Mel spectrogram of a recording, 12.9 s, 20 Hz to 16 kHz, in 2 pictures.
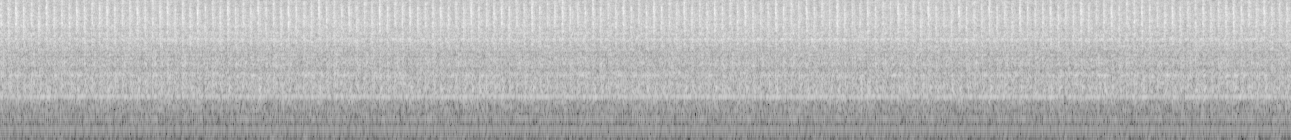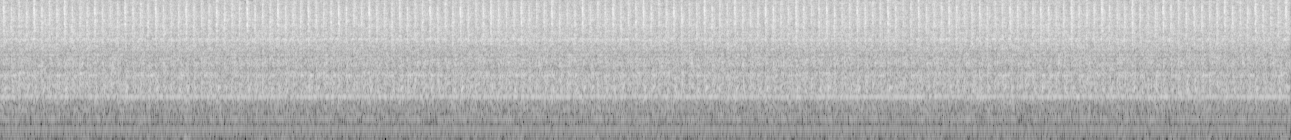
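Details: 2013 Volkswagen Polo Sedan Sochi Edition, 65,000 km, cold idle: a steady hum with a light, fairly regular tapping of about 2–3 per second underneath; knock present, cause unconfirmed.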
